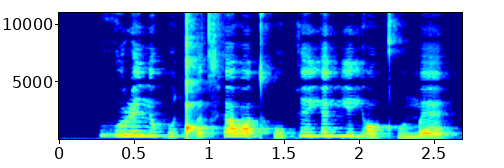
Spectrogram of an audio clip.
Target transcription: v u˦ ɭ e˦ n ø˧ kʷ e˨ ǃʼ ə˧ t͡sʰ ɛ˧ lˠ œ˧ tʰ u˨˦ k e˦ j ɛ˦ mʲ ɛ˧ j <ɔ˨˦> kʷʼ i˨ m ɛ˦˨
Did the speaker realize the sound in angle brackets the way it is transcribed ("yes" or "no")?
no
